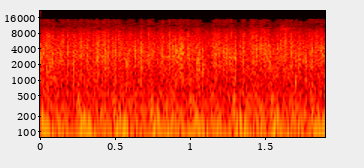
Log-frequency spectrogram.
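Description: A MOAB bomb explosion sound effect: a thick, continuous roar of rumbling blast noise with heavy bass, holding loud and steady for about two seconds without any voices.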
